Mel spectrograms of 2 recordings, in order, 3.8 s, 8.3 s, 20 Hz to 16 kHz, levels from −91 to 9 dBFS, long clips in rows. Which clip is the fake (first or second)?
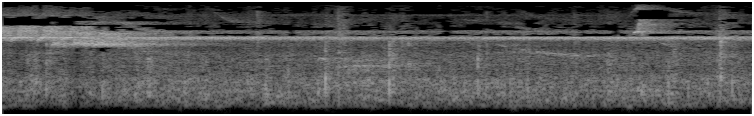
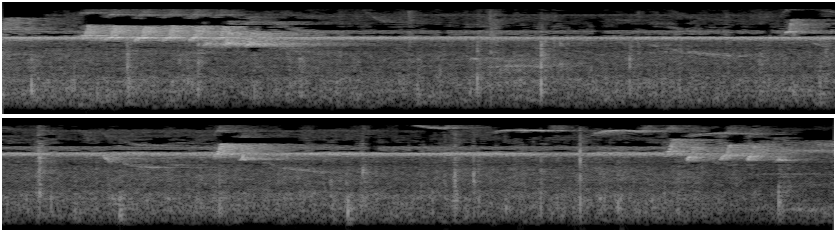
second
